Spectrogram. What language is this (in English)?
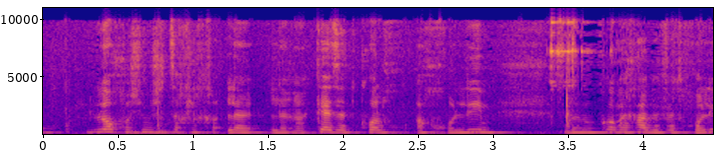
Hebrew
